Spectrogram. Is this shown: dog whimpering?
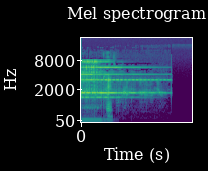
no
